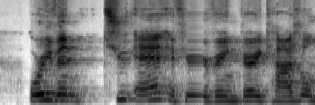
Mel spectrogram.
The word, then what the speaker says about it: tu es: Tu es français? Tu es français will often sound like t'es français.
